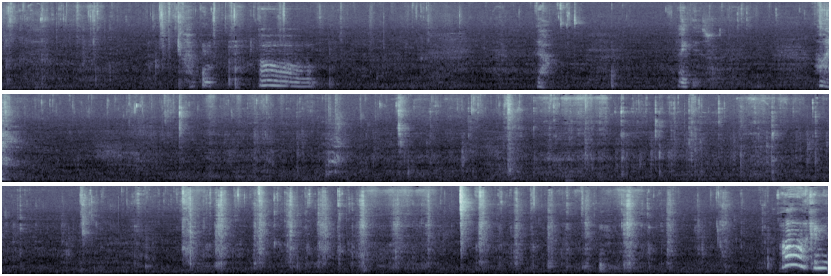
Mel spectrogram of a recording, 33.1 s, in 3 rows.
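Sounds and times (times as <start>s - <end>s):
wet chewing clicks and smacks: 15.8s - 32.4s.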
